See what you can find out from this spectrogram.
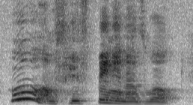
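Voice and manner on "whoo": high whooping cry of dizziness; dizzy whoo. Retold or imitated. Contestant spinning dizzy, high giddy whoo. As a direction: spin and let out a giddy whoo. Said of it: "He's like".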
